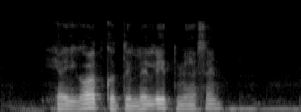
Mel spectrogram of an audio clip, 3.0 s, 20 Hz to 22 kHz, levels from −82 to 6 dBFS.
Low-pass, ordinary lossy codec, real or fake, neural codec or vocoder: 10.8 kHz; none; fake; codec, 24 kHz, 3 kbps, HILCodec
